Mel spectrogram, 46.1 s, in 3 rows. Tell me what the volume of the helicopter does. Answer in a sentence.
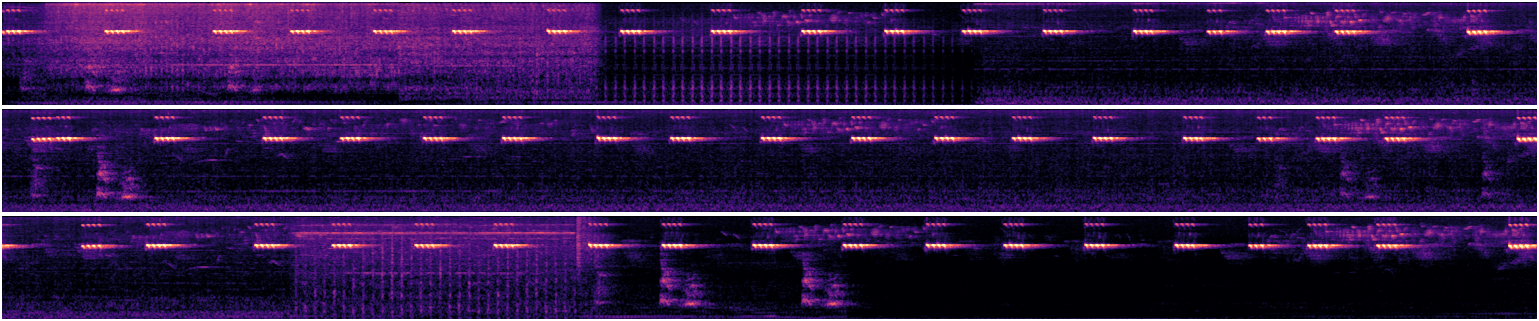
The loudness of the helicopter stays about the same.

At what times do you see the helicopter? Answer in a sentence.
You can hear the helicopter from 0.0 to 36.5 s.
